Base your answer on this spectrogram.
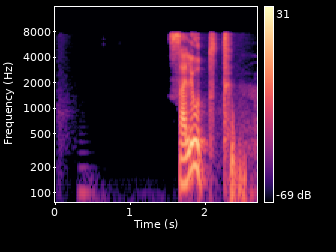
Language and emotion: Russian, positive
